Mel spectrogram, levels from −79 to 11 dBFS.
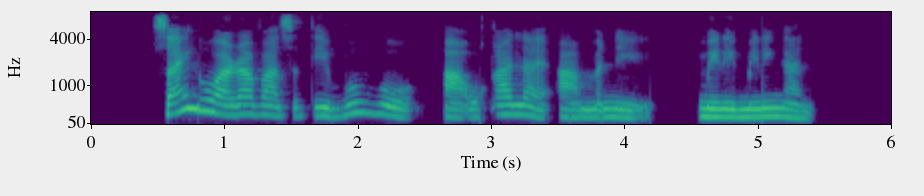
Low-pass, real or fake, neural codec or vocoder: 7.2 kHz; fake; vocoder, 44.1 kHz, 128 mel bands every 256 samples, BigVGAN v2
